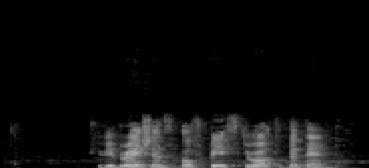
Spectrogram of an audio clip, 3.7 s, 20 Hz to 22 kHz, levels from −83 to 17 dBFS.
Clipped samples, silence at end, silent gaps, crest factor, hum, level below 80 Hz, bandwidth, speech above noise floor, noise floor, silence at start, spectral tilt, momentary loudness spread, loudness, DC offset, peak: under 0.1%; 0.4 s; none; 20 dB; none; -66 dBFS; 7.4 kHz; 49 dB; -72 dBFS; 1 s; -4.5 dB/octave; 10 LU; -22 LUFS; under 0.1%; -4 dBFS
